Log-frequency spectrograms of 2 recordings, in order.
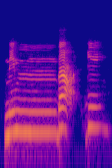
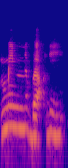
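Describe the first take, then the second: First: The nasal before ba'di is an m sound. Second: The nasal before ba'di is an n sound. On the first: The speaker calls it right. "ini merupakan bacaan iqlab" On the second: The speaker calls it wrong. "supaya tidak dibaca min ba'di"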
